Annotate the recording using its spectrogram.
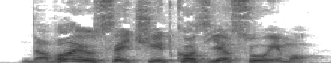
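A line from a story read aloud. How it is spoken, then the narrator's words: Angry. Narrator (Ukrainian): сердито почав Гаррі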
